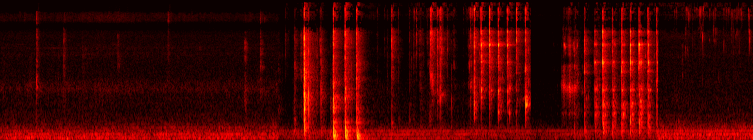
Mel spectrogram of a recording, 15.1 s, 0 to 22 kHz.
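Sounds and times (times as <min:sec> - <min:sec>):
sharp knocks on plastic: 0:06.1 - 0:07.4.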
